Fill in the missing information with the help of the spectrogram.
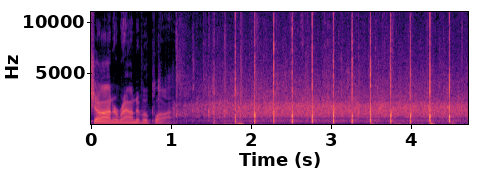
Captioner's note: all clapping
